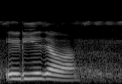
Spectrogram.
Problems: constant background noise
